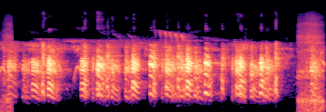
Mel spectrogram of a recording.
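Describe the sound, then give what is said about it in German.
A bird calls in a steady run of harsh, chattering phrases, each a quick rhythmic burst in a mid-to-high pitch, repeated almost without pause for several seconds, with no voices. “Ja, es ist fast schon ein Wunder, dass dieser Vogel, der Vogel der Woche, hier noch nie aufgetaucht ist.”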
